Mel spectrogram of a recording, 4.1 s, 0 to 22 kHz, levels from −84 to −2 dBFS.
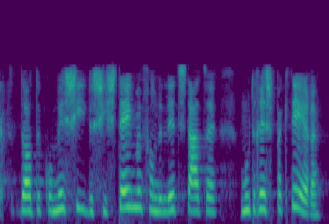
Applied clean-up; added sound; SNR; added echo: neural mask model DeepFilterNet 3.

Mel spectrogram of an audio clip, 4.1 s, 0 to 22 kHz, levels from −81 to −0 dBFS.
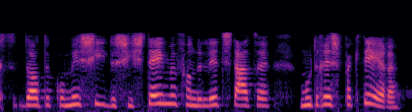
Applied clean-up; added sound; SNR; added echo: neural mask model Resemble Enhance denoiser.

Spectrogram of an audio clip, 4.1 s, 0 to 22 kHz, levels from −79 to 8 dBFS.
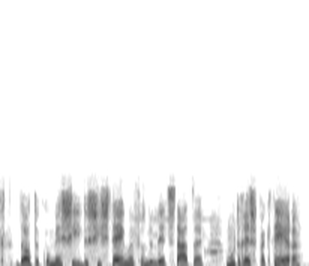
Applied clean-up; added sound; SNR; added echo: neural diffusion model UNIVERSE++.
